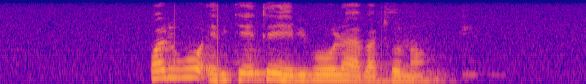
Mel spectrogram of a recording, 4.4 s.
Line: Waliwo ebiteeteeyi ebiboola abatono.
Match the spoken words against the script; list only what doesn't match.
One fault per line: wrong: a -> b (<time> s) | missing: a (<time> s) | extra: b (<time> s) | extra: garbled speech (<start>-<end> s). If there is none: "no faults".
no faults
